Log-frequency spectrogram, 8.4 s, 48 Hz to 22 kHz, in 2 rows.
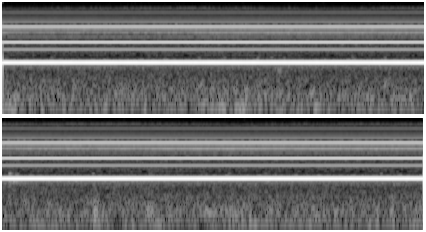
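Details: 2017 Lexus NX 200t after jump cables were connected reversed, new battery fitted, starter won't turn, start button pressed: steady unbroken high warning tone over near silence; warning chime after reversed jump-start.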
